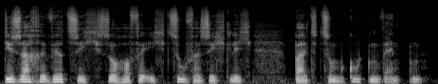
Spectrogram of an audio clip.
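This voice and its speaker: A man reading a story aloud and voicing a scheming, smooth-talking church dean who shifts between insistence and soft coaxing. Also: deep voice, big pitch swings, measured pace, dry recording, studio quality, full character voice. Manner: insistent, then softly coaxing. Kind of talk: literary reading.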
